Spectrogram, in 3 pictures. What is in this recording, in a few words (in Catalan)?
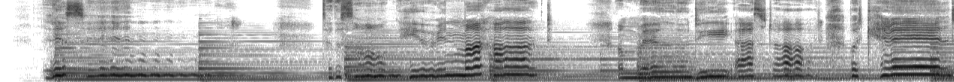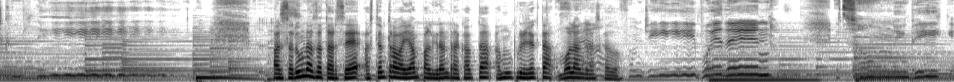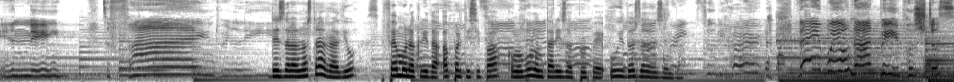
audio falca banc dels aliments amb música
